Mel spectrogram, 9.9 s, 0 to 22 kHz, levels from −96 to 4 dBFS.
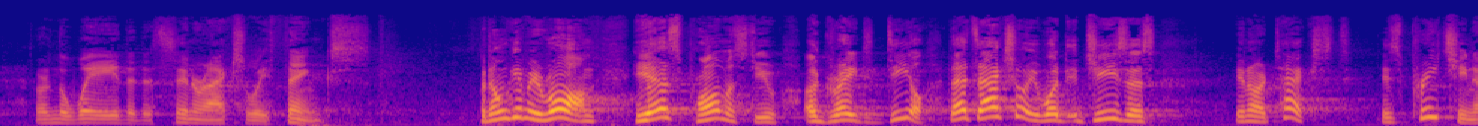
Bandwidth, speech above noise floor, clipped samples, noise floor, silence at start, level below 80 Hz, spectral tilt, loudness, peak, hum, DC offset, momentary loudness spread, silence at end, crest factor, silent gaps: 13 kHz; 40 dB; under 0.1%; -63 dBFS; 0.25 s; -64 dBFS; -5.5 dB/octave; -23 LUFS; -6 dBFS; none; under 0.1%; 18 LU; 0 s; 18 dB; none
